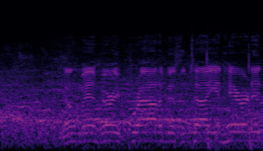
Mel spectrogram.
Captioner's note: crowd chatter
